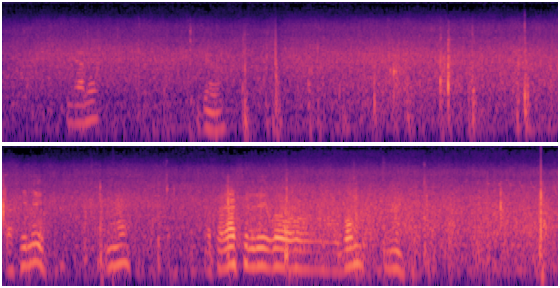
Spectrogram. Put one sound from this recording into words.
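Footsteps scuff and knock on a stony path.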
